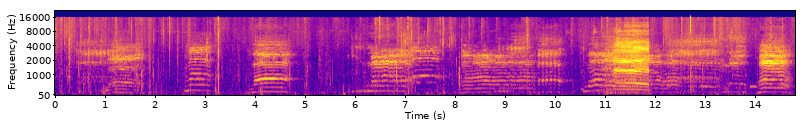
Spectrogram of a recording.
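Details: Sheep bleat again and again, wavering voices of differing pitch calling in turn, roughly twenty calls a minute, with short quiet gaps between.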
